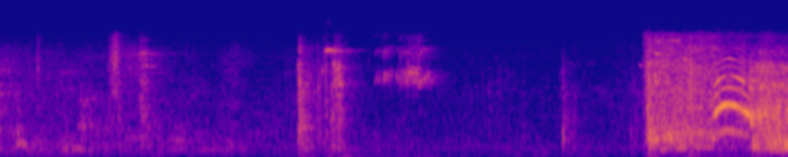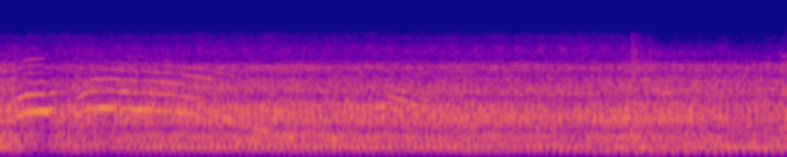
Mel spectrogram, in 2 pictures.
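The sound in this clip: An old car engine, hand-cranked to start, catches and settles into a loud, steady running roar. Brief bursts of voices come before it turns over.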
